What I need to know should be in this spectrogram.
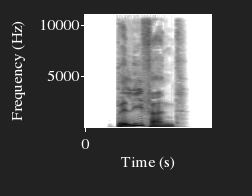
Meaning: present participle of beliefern
- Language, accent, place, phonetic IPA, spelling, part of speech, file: German, Germany, Berlin, [bəˈliːfɐnt], beliefernd, verb, De-beliefernd.ogg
